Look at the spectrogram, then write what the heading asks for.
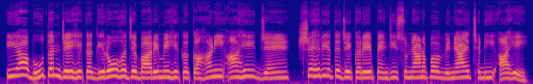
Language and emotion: Sindhi, neutral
